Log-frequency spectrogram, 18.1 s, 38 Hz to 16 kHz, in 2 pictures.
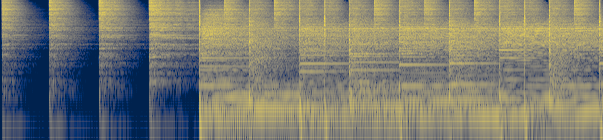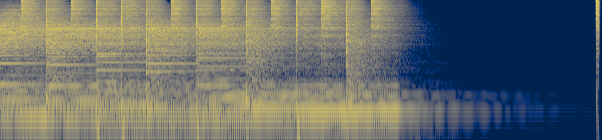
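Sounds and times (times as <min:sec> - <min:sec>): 
melody in the C Hirajoshi scale: 0:03.0 - 0:15.0.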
